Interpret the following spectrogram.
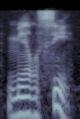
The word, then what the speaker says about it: merci: So the French R brings the pronunciation from the back of the throat to the front. In English pronunciation, it'd be merci, merci, merci to say thank you in French. In Spanish, it sounds merci, merci, hear that R.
